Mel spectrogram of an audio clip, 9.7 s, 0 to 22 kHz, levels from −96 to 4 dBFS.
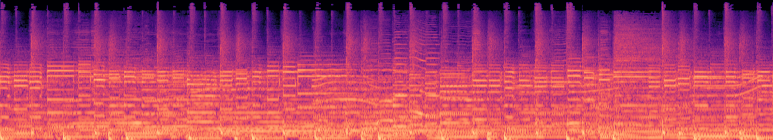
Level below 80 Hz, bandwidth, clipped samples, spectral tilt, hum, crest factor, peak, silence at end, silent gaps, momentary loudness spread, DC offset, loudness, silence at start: -20 dBFS; over 20 kHz; under 0.1%; -5 dB/octave; none; 10 dB; 0 dBFS; 0 s; none; 2 LU; under 0.1%; -10 LUFS; 0 s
